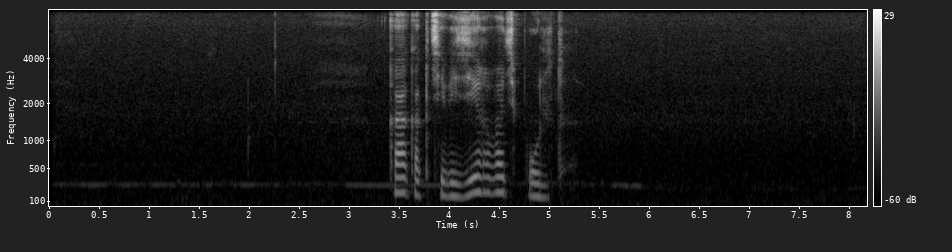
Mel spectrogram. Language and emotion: Russian, neutral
